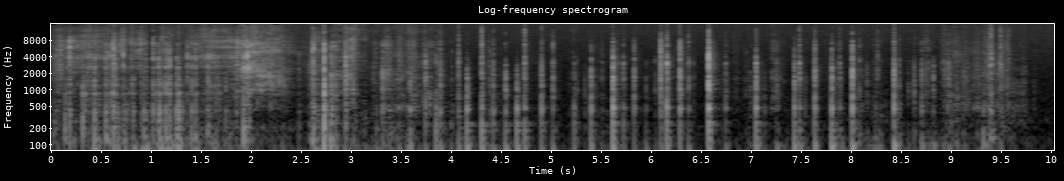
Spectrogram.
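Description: A rigid, hand-sized pink plastic display tray holding makeup brushes, thin and hollow-molded, is held in both hands close to the mic and tapped with long painted fingernails. The first couple of seconds are a dense, rustling flurry of taps, then it settles into dozens of sharp, separate clicks with a hollow, low thump and almost no ring.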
